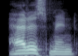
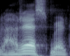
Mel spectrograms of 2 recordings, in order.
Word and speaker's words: harassment: and another thing was harassment or harassment both pronunciations are correct so the issue uh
